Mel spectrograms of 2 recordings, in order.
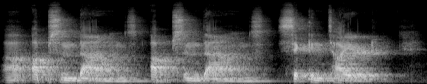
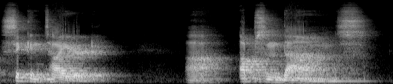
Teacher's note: you can't really hear the “a” nor the “d” so just an “n” sound between them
